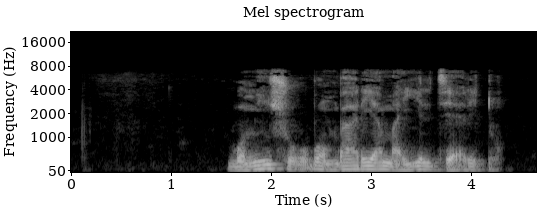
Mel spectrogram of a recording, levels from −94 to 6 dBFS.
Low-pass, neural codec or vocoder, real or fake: 7.2 kHz; none; real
